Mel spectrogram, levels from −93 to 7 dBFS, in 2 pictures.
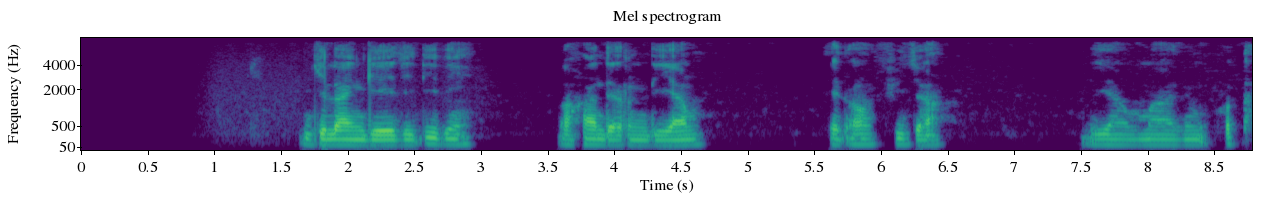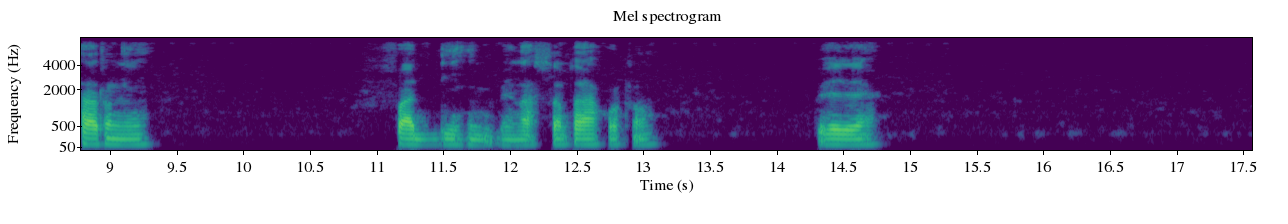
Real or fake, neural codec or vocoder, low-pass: real; none; 7.2 kHz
